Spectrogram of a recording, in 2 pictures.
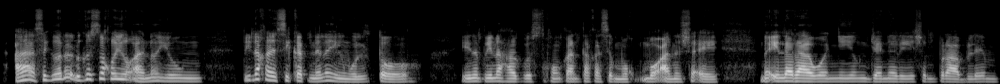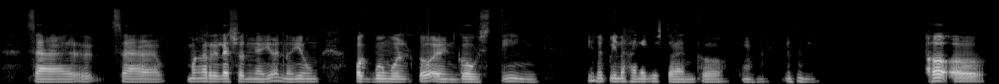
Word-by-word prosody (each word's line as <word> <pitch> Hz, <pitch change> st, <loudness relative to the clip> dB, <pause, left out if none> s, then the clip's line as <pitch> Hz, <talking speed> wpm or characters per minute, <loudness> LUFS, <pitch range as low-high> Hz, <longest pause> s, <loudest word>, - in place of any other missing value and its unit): Ah, -, -, +6 dB
siguro, 230 Hz, +5 st, 0 dB, 0.2 s
gusto 240 Hz, +3 st, +1 dB
ko 260 Hz, -, 0 dB
'yong 250 Hz, -1 st, +3 dB
ano, 140 Hz, +3 st, +2 dB
'yong 145 Hz, -3 st, -2 dB, 0.4 s
pinakasikat 190 Hz, -7 st, +2 dB
nila, 155 Hz, +6 st, +1 dB
'yong 140 Hz, -5 st, 0 dB
Multo. 125 Hz, -1 st, -1 dB, 0.4 s
'Yon 140 Hz, +1 st, 0 dB
ang 150 Hz, -, 0 dB
pinakagusto 140 Hz, -1 st, 0 dB
kong 135 Hz, -2 st, -5 dB
kanta 130 Hz, -, -1 dB
kasi 140 Hz, -1 st, -4 dB
muk 125 Hz, -2 st, -2 dB
mu 140 Hz, -, +1 dB
ano 130 Hz, +1 st, +4 dB
siya, -, -, -4 dB
eh, 120 Hz, 0 st, -1 dB, 0.4 s
nailarawan 140 Hz, -2 st, +6 dB
niya 140 Hz, 0 st, -3 dB
'yong 140 Hz, -1 st, -6 dB
generation 135 Hz, 0 st, -3 dB
problem 130 Hz, 0 st, -1 dB, 0.2 s
sa 125 Hz, 0 st, +1 dB, 0.4 s
sa 60 Hz, 0 st, -3 dB, 0.2 s
mga 140 Hz, 0 st, -2 dB
relasyon 135 Hz, 0 st, +1 dB
ngayon 145 Hz, +7 st, -3 dB
'no, 130 Hz, -, -5 dB
'yong 130 Hz, 0 st, -5 dB, 0.3 s
pagmumulto 130 Hz, -2 st, 0 dB
or 125 Hz, -, +4 dB, 0.2 s
ghosting. 125 Hz, 0 st, -4 dB, 0.5 s
'Yon 170 Hz, -6 st, -5 dB
ang -, -, -16 dB
pinakanagustuhan 135 Hz, -3 st, -3 dB
ko. -, -, -6 dB
Mhm, 120 Hz, -1 st, -13 dB, 0.3 s
mhm. 130 Hz, -1 st, -12 dB, 1.1 s
Oo. 75 Hz, 0 st, +5 dB
135 Hz, 130 wpm, -22 LUFS, 125-145 Hz, 1.1 s, Ah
